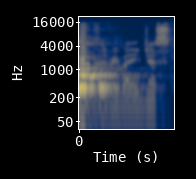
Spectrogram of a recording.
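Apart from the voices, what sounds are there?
dog barking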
